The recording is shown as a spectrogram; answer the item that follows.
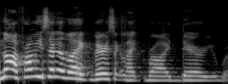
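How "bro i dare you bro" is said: acted threatening, much quieter, lower. Retelling how they dared a guy, in a mock-threatening tone. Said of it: "like you're threatening him".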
